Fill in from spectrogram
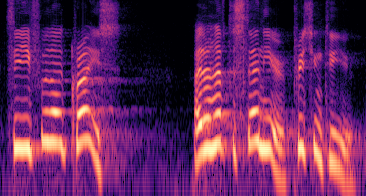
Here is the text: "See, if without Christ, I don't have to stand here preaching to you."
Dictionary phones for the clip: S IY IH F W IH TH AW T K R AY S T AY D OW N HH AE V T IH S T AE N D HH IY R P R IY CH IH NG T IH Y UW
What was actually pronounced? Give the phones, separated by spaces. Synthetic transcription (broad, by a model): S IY IH F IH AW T K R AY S AY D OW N HH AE F T IH S T AE N D HH IY R P R IY CH IH NG T IH Y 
